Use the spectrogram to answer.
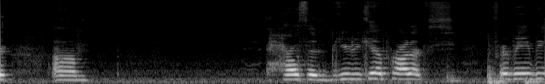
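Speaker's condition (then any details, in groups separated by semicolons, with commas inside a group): Cerebral palsy; both hands affected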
